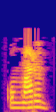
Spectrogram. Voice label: "their", azeri

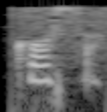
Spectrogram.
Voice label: hair, croatian

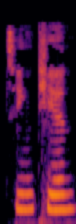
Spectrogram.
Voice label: "today", mandarin

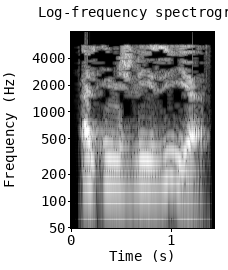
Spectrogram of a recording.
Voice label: "English", arabic

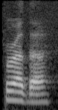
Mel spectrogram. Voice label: "brother", english

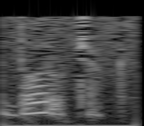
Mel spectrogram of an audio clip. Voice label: "breakfast" croatian

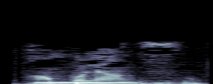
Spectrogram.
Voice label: "ambulance", Turkish

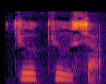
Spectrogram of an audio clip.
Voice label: "ambulance", japanese

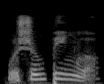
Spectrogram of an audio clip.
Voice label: I am sick, mandarin

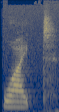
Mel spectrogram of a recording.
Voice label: "white", English

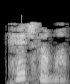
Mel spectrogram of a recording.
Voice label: never, azeri

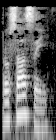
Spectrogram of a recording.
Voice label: "grey", egyptian

